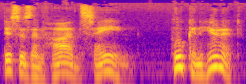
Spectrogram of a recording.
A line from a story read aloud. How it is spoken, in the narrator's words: They go away offended, murmuring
